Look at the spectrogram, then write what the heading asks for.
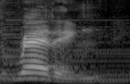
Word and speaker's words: Reading: And before we get too far into it, yes, it is pronounced Reading even though it is spelled Reading.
